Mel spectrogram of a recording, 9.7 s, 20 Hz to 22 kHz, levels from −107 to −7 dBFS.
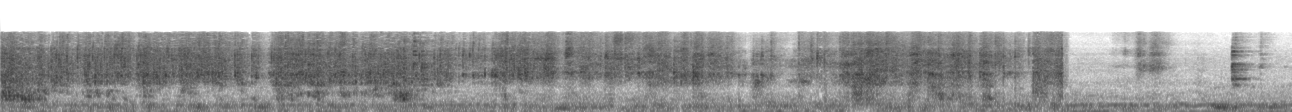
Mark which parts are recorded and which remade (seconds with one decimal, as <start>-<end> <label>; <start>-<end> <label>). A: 0.0-4.0 recorded; 4.0-9.1 remade; 9.1-9.7 recorded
